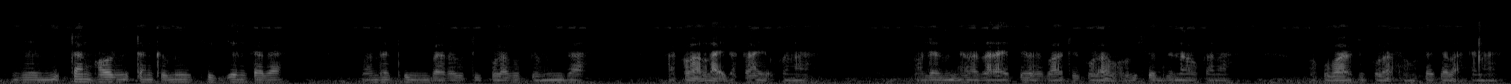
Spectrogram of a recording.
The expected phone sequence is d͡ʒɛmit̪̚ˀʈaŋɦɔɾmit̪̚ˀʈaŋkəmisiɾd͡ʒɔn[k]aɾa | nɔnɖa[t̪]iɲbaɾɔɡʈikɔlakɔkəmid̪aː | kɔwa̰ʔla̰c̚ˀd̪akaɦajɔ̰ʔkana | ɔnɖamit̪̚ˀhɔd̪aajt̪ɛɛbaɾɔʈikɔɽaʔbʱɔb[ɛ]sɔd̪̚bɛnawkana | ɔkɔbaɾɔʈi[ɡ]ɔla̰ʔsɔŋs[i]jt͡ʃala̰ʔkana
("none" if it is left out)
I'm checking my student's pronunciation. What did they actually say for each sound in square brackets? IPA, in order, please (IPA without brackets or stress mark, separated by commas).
k, t̪ʰ, i, k, a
